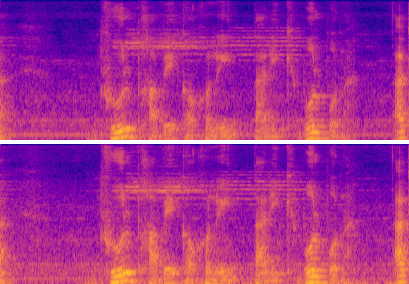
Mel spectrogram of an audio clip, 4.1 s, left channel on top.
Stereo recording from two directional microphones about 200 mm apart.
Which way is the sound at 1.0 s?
5° right (ahead or behind).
